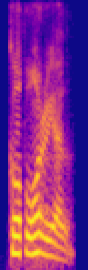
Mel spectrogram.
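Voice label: "corporeal", Indian English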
